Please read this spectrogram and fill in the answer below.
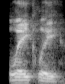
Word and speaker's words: Bleakley: So anyway, Bleakley, okay.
